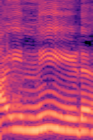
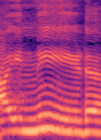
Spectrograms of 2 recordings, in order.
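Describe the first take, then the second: Both takes have the same delivery.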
